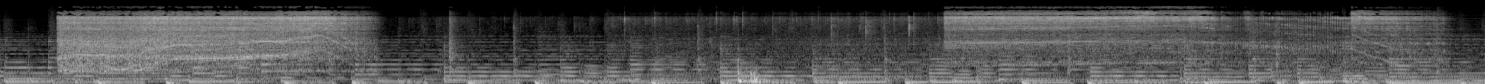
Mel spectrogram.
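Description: Handheld Rockwell circular saw cutting into wooden timber twice: one cut of about three seconds starting half a second in, its whine rising in pitch, and a second of about four seconds starting a little over nine seconds in. Background music plays underneath.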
